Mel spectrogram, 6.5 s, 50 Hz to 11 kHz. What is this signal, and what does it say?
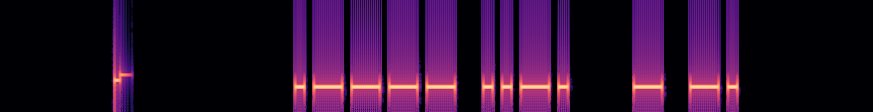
Morse code, heard as a keyed tone, about 17 wpm, 700 Hz. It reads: 1F TN
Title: Field Day Exchanges - 17wpm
